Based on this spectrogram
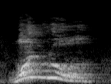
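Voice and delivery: mock French baller laying down the rule; French accent. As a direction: bark the rule like a French player, lightly comic. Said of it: "what he ended up saying was".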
